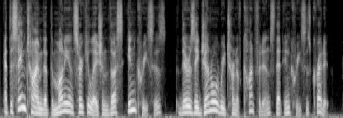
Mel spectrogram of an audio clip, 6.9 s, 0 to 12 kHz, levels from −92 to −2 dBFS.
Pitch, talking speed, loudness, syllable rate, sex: 160 Hz, 185 wpm, -17 LUFS, 5.9 syllables/s, male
